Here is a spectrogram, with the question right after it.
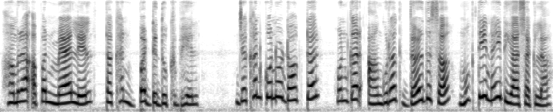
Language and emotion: Maithili, sad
